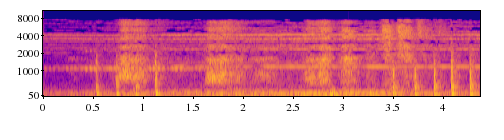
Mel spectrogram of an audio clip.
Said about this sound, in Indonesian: Sampai terdengar ketukan dari luar pintu gudang ini.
